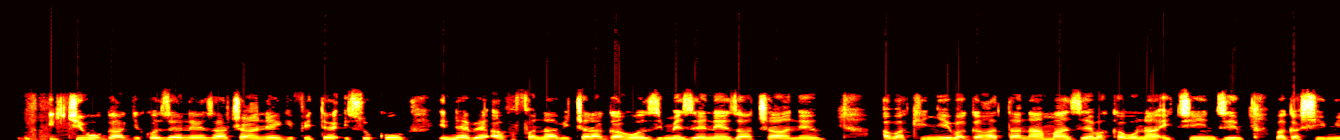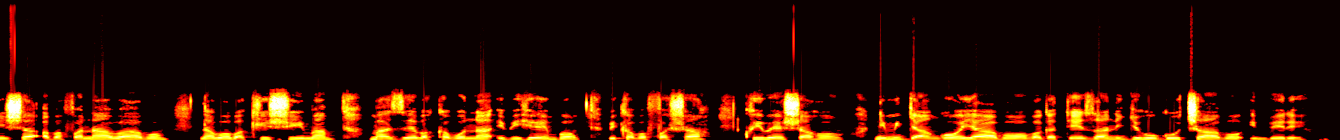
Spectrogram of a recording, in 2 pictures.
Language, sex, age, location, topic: Kinyarwanda, female, 18-24, Musanze, government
